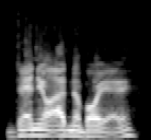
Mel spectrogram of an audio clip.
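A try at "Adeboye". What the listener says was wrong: It's not Adnaboye. There's no N. I think it's Adababoye. I believe that's what it is. Adababoye.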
